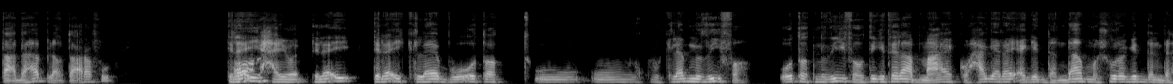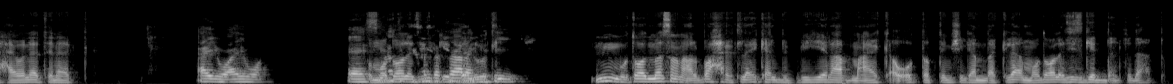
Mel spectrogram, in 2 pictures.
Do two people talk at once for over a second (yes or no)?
yes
